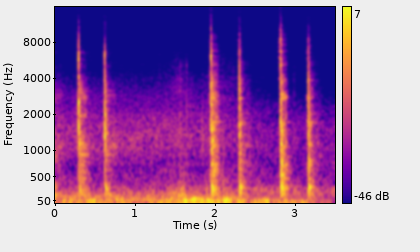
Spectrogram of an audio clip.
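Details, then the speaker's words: Yamaha Moto 4 ATV sat over 20 years, on booster pack reading about 6 volts, neutral light on; several sharp uneven clicks, no cranking; owner suspects locked-up motor or bad ground, rust on spark plug. Starter relay clicking, not cranking. "clicks and I can hear the starter engaging this motor might be locked up"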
